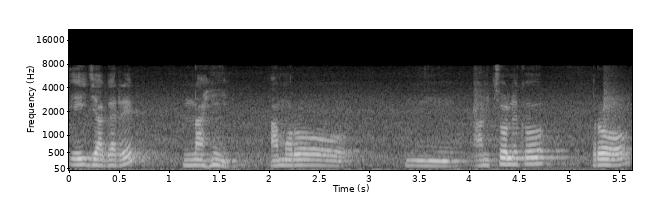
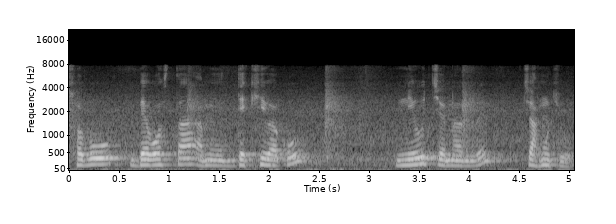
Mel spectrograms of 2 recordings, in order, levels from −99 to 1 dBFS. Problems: background sounds at intervals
